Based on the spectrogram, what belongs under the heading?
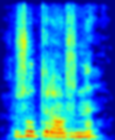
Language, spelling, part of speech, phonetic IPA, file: Polish, rzut rożny, noun, [ˈʒut ˈrɔʒnɨ], Pl-rzut rożny.ogg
